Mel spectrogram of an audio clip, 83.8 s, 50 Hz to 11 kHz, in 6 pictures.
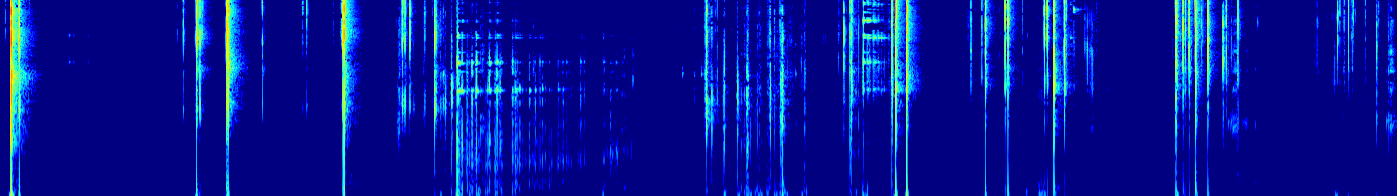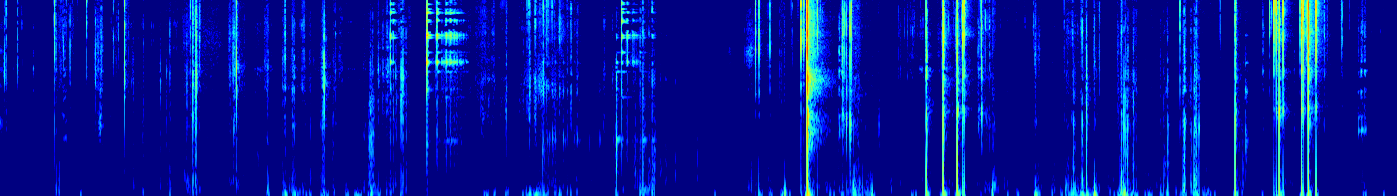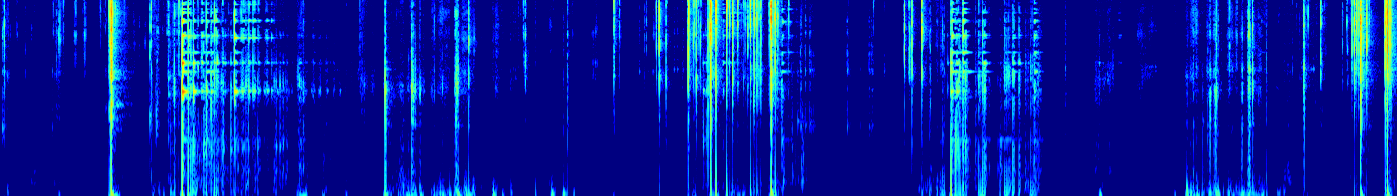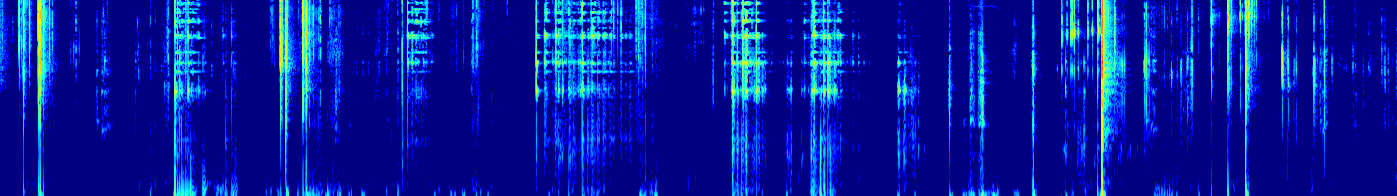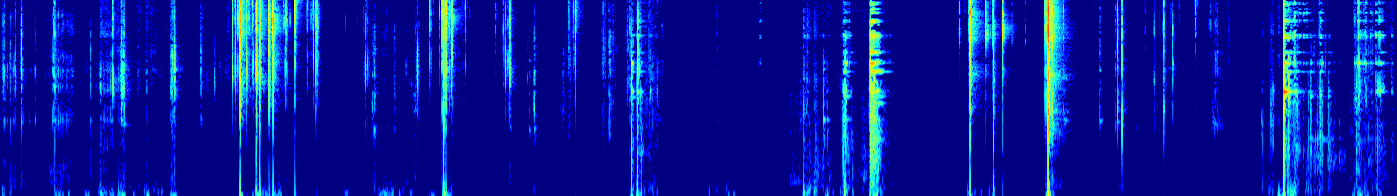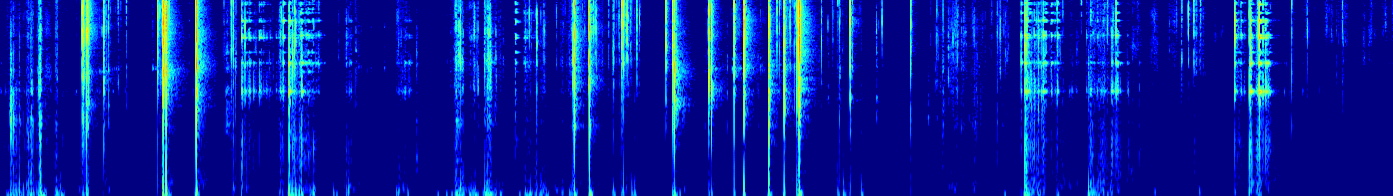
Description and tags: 20180421 Cracking Nuts
click, cracking, clicking, food, crack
